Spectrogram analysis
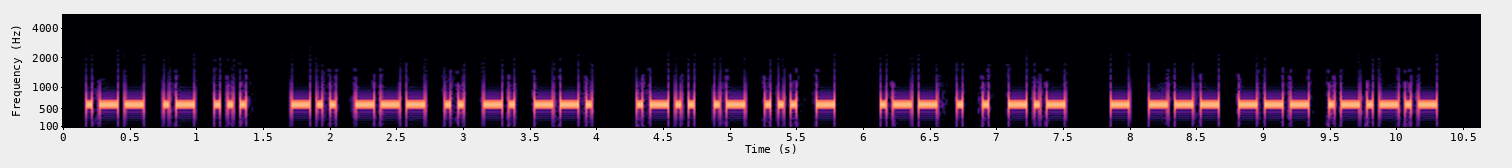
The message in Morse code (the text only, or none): WAS DOING LAST WEEK TOO.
